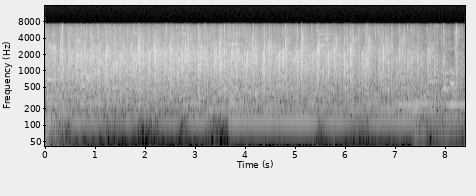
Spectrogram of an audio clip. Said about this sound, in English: Clap for God.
